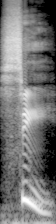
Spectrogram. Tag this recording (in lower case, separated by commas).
human voice, speech, female speech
